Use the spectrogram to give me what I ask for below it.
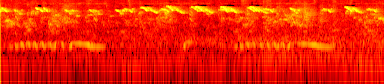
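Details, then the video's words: Backyard aviary finches give rapid high chirps in quick repeated clusters over a steady low cooing that rises and falls twice in the background. "Watch these finches sing a beautiful melody in my backyard"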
